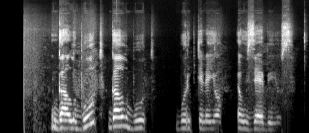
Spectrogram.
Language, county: Lithuanian, Tauragė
